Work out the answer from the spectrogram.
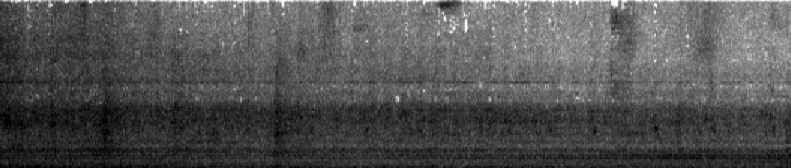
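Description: Tail end of a loaded freight train of tank cars rolling away, its steel wheels on the rails making a steady rumble with faint clicks, slowly fading as the last covered hopper recedes.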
